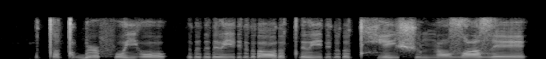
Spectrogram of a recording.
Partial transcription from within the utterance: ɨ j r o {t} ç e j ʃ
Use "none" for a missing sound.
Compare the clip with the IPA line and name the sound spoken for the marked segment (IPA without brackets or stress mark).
t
